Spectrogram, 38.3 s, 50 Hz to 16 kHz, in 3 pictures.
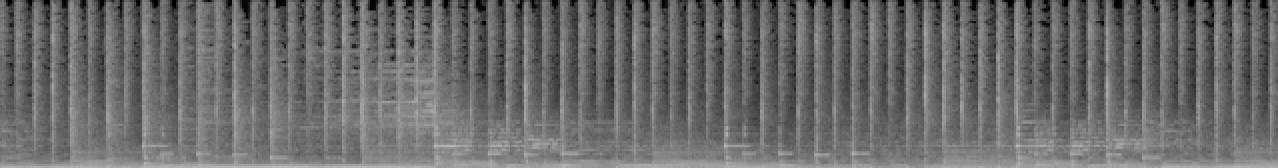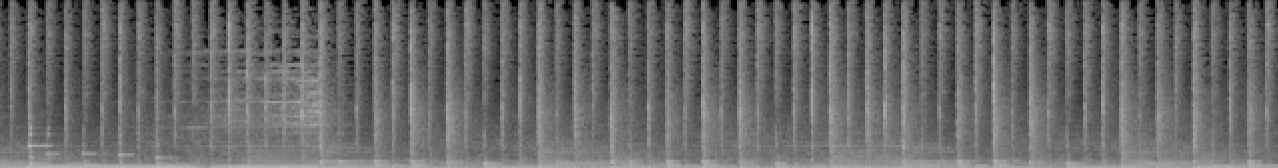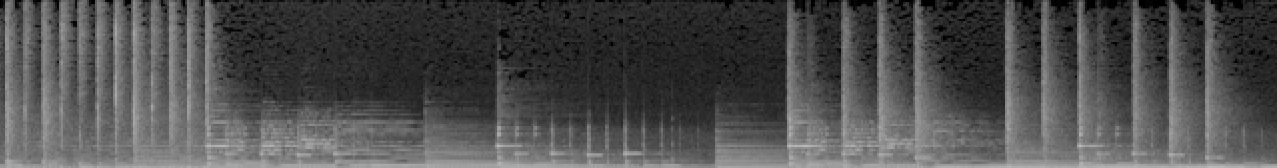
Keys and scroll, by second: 11.4 super+æ.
